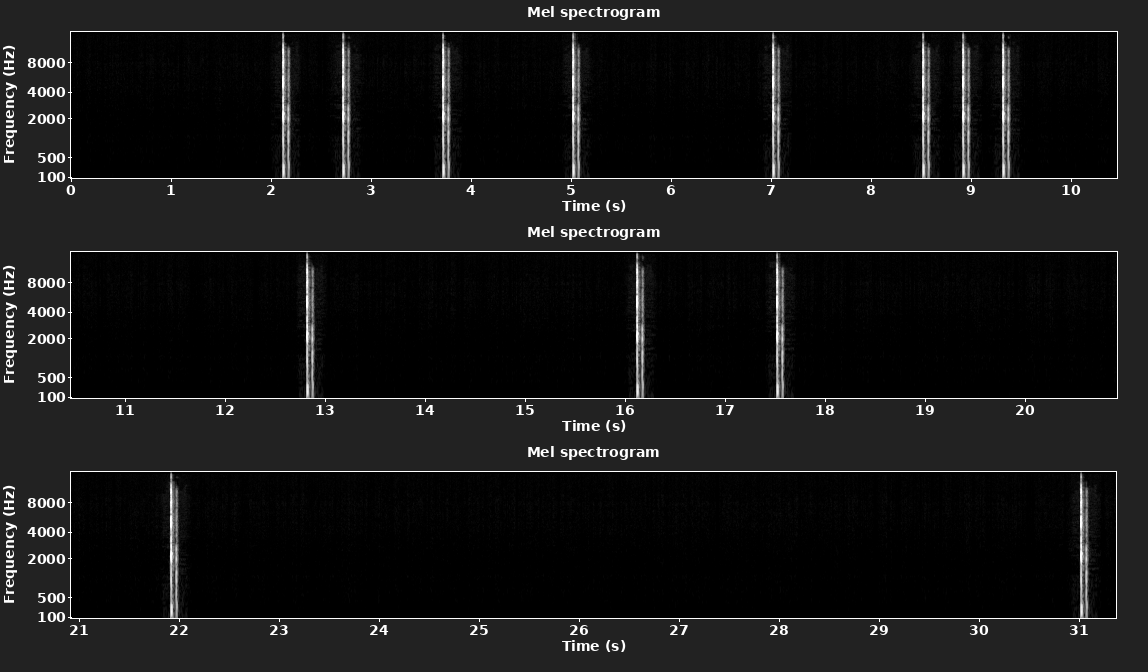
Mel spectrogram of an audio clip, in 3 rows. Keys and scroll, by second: 19.2 ctrl+c, 24.8 ctrl+v.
